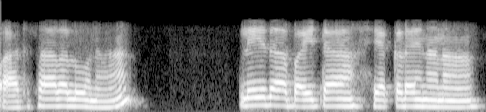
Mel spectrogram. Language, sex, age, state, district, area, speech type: Telugu, female, 60+, Andhra Pradesh, West Godavari, rural, conversation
